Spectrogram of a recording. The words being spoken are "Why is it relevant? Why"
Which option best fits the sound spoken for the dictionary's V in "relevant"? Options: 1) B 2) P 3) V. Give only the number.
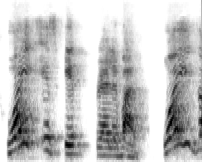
3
